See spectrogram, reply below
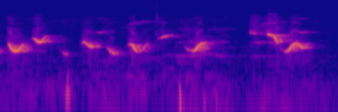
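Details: Energetic song of a pet Borneo White-rumped shama at home on a terrace, likened to a siren. Clear whistled notes that swoop down and up in quick slurred pairs, repeated in short phrases with a brief pause.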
